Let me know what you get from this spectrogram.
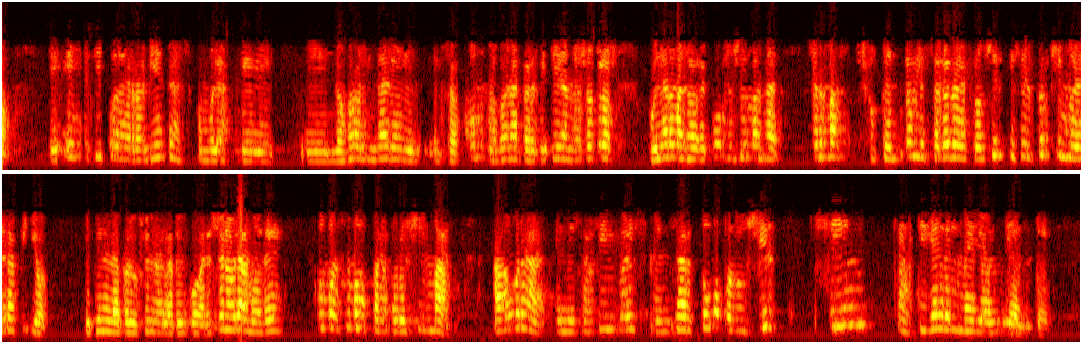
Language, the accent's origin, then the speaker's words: Spanish; Argentina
